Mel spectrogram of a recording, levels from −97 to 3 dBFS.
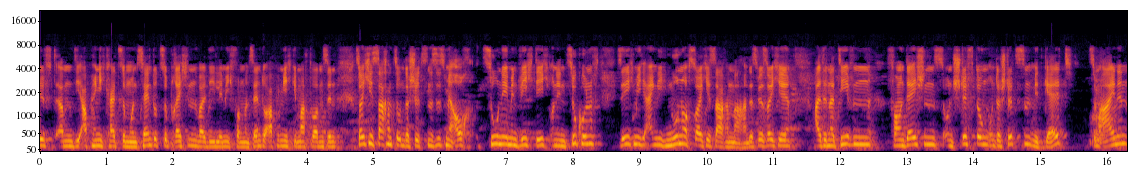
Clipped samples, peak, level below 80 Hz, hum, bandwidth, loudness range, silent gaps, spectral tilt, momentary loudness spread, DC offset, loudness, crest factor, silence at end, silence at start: under 0.1%; -4 dBFS; -54 dBFS; none; 8.2 kHz; 1 LU; none; -5 dB/octave; 5 LU; under 0.1%; -20 LUFS; 16 dB; 0 s; 0 s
